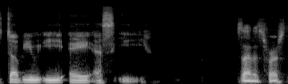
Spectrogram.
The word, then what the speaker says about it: Wease: Weiss is Wease.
